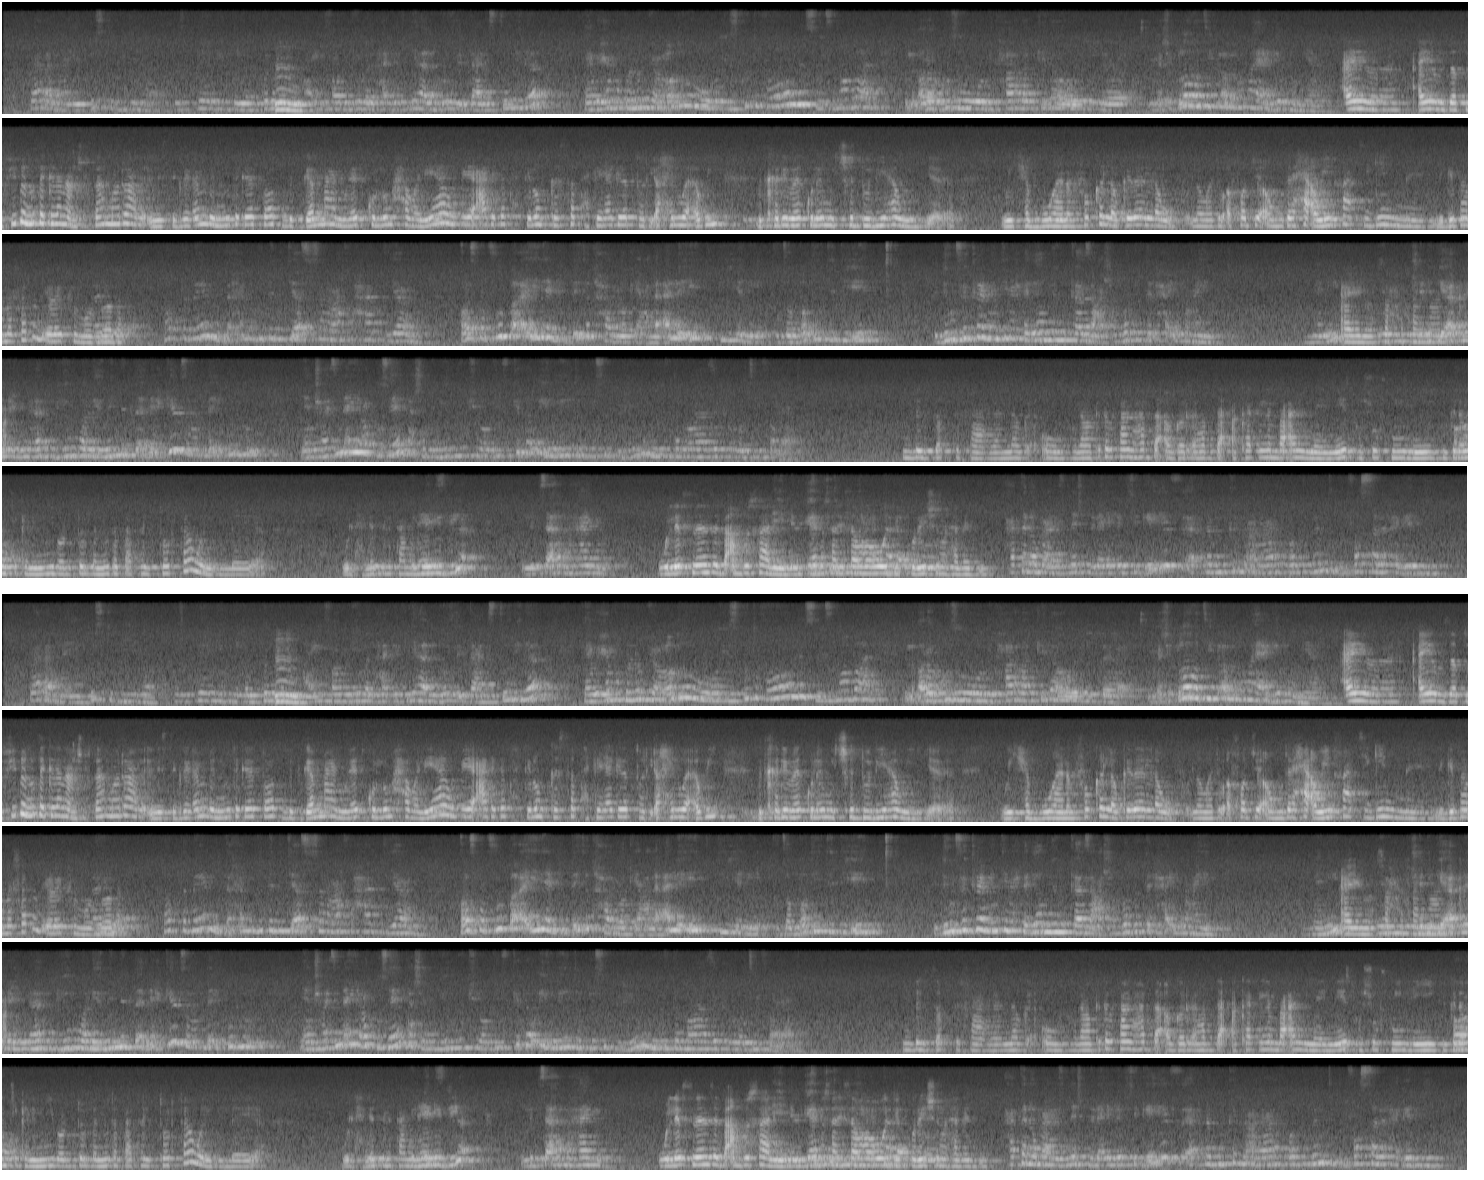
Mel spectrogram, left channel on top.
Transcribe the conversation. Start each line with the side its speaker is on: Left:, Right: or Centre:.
Right: فعلا هيتبسطوا بيها بيتبسطوا بيها جدا لما كنا بنروح
Left: امم
Right: اي فان دي ولا حاجه فيها الجزء بتاع الستوري ده كانوا بيحبوا كلهم يقعدوا ويسكتوا خالص ويسمعوا بقى ال- الاراجوز وهو بيتحرك كده وال... بيبقى شكلها لطيف قوي هم هيعجبهم يعني
Left: ايوه ايوه بالظبط وفي بنوته كده انا شفتها مره على الانستجرام بنوته كده بتقعد بتجمع الولاد كلهم حواليها وهي قاعده كده بتحكي لهم قصه بتحكيها كده بطريقه حلوه قوي
Right: أمم.
Left: بتخلي الولاد كلهم يتشدوا ليها وي... ويحبوها انا بفكر لو كده لو لو هتبقى فاضيه او متاحه او ينفع تيجي ن- نجيبها مثلا ايه رايك في الموضوع
Right: ايوه
Left: ده
Right: طب تمام ده حلو جدا ان انت اساسا عارفه حد يعني خلاص المفروض بقى ايه يعني تبداي تتحركي على الاقل ايه تدي يعني تظبطي تدي ايه تديهم فكره ان انت محتاجاهم يوم كذا عشان برضو تلحقي الميعاد فاهماني
Left: ايوه صح
Right: انت مش
Left: فعلا
Right: هنيجي
Left: عندك
Right: قبل
Left: حق
Right: العيد ميلاد بيوم ولا يومين نبدا نحجز هتلاقي كله يعني مش عايزين اي عكوسات عشان اليوم يمشي لطيف كده وايه وهي تتبسط باليوم ويفضل معاها ذكرى لطيفه يعني
Left: بالظبط فعلا لو ك- أو لو كده فعلا هبدا اجرب هبدا اكلم بقى الناس واشوف مين هيجي وكده
Right: اه
Left: وانتي كلميني برضو البنوته بتاعت التورته وال... والحاجات
Right: وال-
Left: اللي تعملها
Right: واللبس
Left: لي دي
Right: ده اللبس اهم حاجه
Left: واللبس ننزل بقى نبص عليه
Right: لان
Left: ننزل
Right: بجد
Left: نبص
Right: قولي
Left: عليه سوا
Right: لي حتى
Left: هو والديكوريشن
Right: لو
Left: والحاجات دي
Right: حتى لو معرفناش نلاقي اللبس جاهز احنا ممكن انا اعرف برضو بنت بتفصل الحاجات دي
